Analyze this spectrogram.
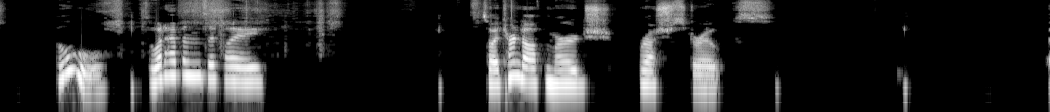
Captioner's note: drawing noises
